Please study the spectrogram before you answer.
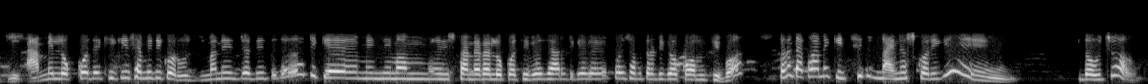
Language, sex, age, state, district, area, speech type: Odia, female, 45-60, Odisha, Koraput, urban, conversation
